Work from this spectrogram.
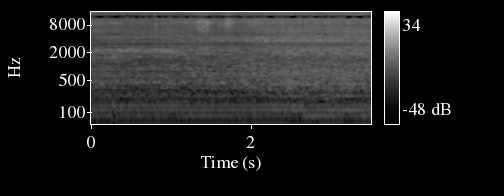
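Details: Onan 4000 watt RV QG generator running after tune-up (new air filter, carburetor, spark plug, oil), previously surging and hard starting: even steady drone, no surging or hunting; runs smoothly.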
